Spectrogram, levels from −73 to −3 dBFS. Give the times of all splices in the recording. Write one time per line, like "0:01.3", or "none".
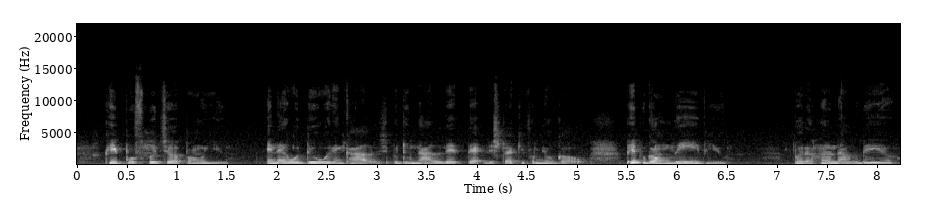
none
